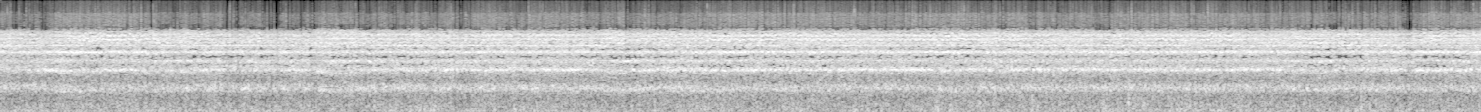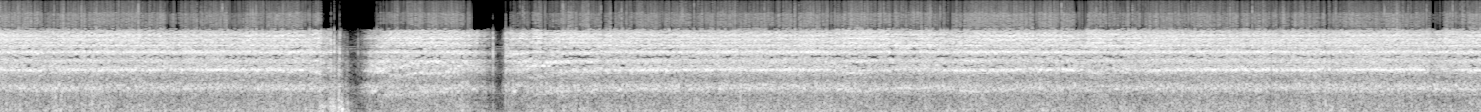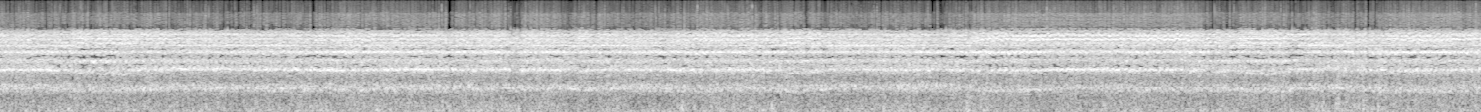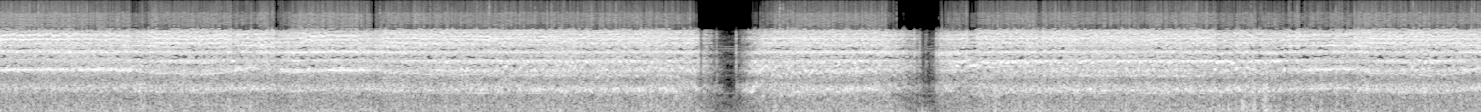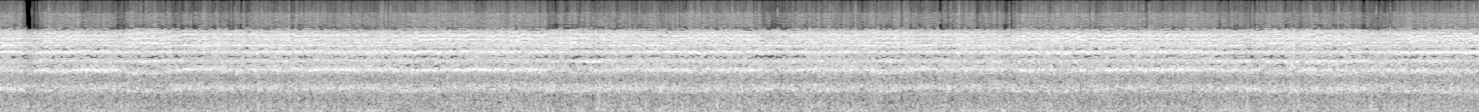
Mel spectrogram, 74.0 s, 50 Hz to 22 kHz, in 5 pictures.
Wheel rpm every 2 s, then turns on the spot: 220, 230, 230, 230, 230, 230, 230, 230, 210, 110, 210, 230, 230, 230, 230, 230, 230, 230, 230, 230, 230, 220, 230, 220, 210, 150, 130, 190, 210, 220, 220, 230, 220, 230, 230, 230, 210.
none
